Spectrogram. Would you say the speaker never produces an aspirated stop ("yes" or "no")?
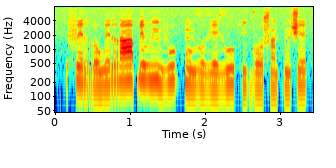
yes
